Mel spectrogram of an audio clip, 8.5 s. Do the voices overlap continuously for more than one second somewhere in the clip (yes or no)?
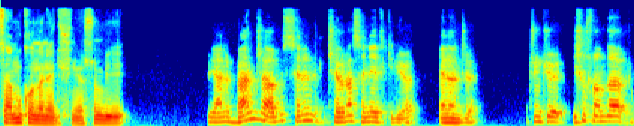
no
